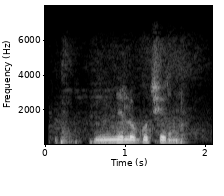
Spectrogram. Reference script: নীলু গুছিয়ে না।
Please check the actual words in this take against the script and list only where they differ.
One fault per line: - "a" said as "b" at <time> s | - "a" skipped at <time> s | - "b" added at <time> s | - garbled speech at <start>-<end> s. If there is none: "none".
none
